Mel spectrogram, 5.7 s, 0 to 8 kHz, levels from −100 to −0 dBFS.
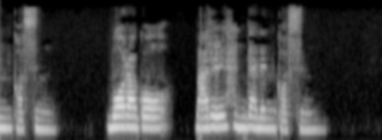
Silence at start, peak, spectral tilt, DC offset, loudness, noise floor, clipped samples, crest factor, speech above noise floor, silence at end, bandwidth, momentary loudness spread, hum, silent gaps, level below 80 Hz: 0 s; -4 dBFS; -6.5 dB/octave; under 0.1%; -22 LUFS; -78 dBFS; under 0.1%; 18 dB; 56 dB; 0.85 s; 7.2 kHz; 16 LU; none; none; -58 dBFS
